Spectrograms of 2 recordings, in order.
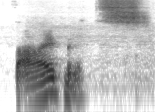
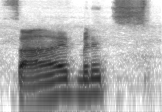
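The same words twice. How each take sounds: First: Slow drawn-out. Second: Five minutes stretched slow and loud; slow, louder drawn-out. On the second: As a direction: stretch it out and raise it. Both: Shown as a demonstration. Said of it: "drawn-out repeat".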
